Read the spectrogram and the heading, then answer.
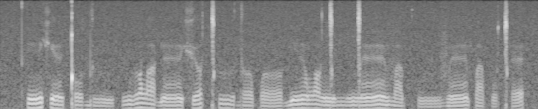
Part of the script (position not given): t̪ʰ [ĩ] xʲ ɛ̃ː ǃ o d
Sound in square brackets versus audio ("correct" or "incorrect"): correct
